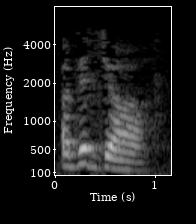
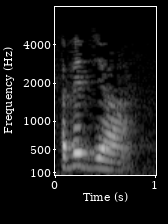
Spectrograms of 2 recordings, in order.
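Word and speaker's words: Avidya (अविद्या): Avidya. Avidya. Short a, short e, then dya, long ah, avidya.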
